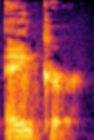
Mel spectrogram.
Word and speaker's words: anchor: Next word is anchor. Anchor obviously has the ch there and makes the k sound like echo did.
